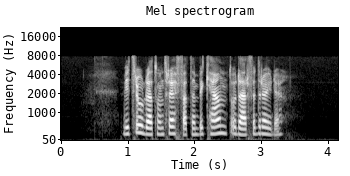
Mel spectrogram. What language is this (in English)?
Swedish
